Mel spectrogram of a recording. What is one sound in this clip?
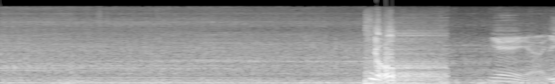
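A car engine idles close by with a low steady rumble.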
